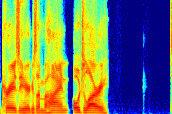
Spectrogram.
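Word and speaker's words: Ojulari: to get something crazy here because i'm behind ogilari is how you say it yeah edge rusher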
